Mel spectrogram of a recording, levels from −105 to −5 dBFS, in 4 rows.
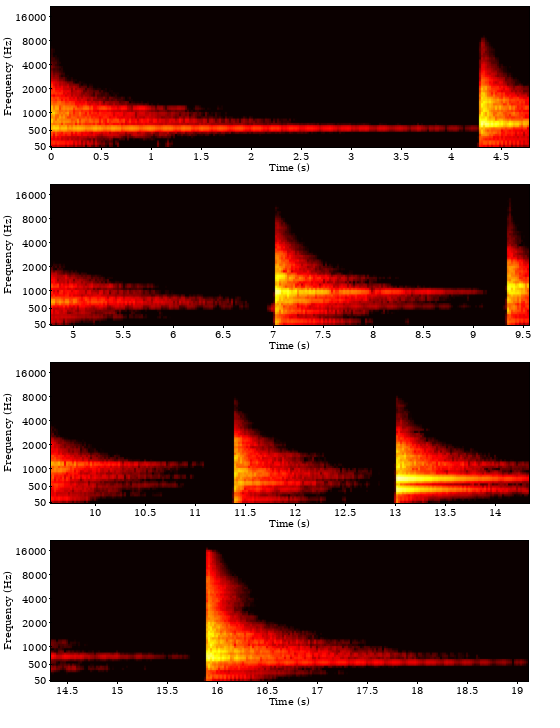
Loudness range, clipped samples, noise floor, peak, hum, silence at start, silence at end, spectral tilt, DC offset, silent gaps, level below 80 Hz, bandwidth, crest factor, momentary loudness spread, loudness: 12 LU; under 0.1%; -88 dBFS; -6 dBFS; none; 0 s; 2.7 s; -1.5 dB/octave; under 0.1%; 6.76-6.94 s, 9.15-9.30 s, 11.13-11.37 s, 12.85-12.99 s, 15.70-15.87 s; -82 dBFS; 7 kHz; 28 dB; 28 LU; -27 LUFS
